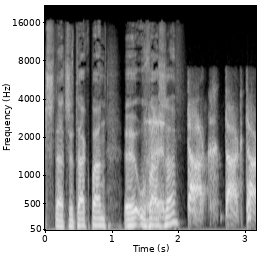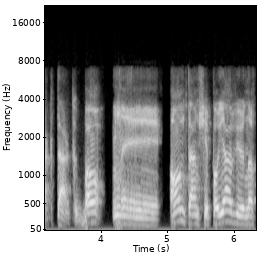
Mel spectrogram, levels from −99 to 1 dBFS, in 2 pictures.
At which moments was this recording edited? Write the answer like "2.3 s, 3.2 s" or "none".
none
